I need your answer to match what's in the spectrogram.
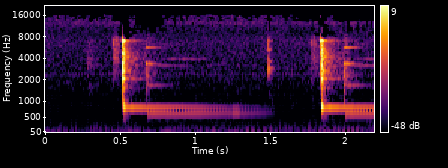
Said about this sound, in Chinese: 老公，好像有人按门铃了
